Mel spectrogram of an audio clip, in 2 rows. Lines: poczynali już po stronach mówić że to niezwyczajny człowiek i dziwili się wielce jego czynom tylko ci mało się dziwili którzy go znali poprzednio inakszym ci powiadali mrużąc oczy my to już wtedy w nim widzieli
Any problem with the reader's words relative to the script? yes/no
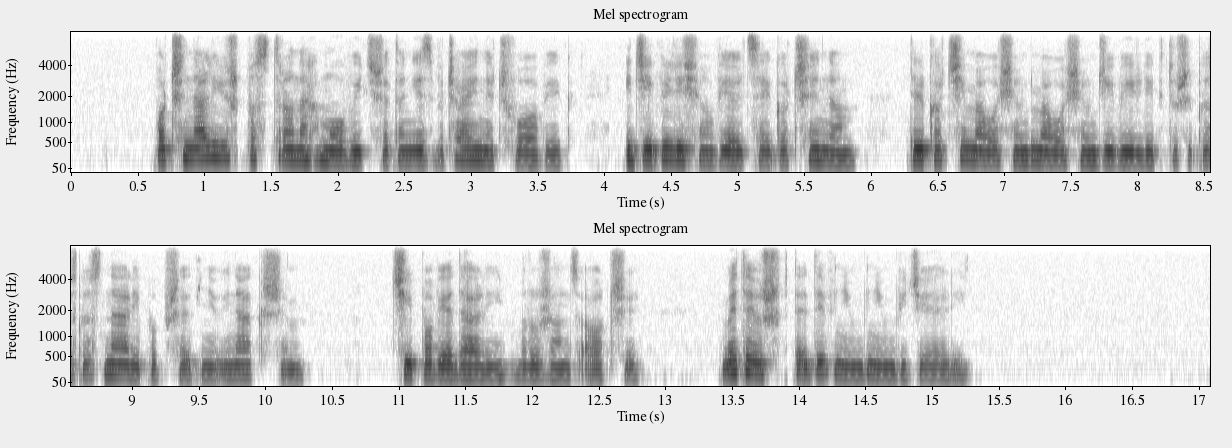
yes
